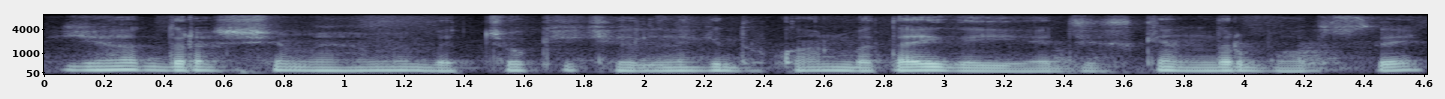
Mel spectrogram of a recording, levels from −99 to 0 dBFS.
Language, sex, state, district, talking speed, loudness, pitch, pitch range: Hindi, male, Uttar Pradesh, Ghazipur, 220 wpm, -30 LUFS, 120 Hz, 115-130 Hz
